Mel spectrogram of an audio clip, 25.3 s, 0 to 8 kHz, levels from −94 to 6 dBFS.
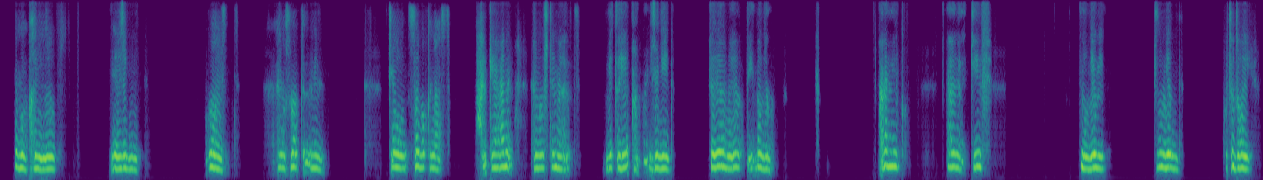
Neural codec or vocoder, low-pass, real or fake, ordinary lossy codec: codec, 16 kHz, 1 kbps, FreqCodec, smaller model; none; fake; none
